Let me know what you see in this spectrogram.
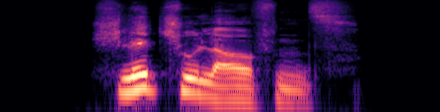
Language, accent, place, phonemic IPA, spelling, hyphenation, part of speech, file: German, Germany, Berlin, /ˈʃlɪtʃuːˌlaʊ̯fn̩s/, Schlittschuhlaufens, Schlitt‧schuh‧lau‧fens, noun, De-Schlittschuhlaufens.ogg
- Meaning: genitive singular of Schlittschuhlaufen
